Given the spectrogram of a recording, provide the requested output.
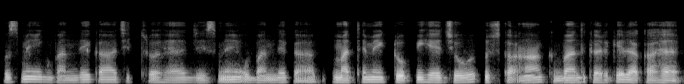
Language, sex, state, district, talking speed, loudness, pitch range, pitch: Hindi, male, Haryana, Jhajjar, 190 wpm, -19 LUFS, 100-110 Hz, 105 Hz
